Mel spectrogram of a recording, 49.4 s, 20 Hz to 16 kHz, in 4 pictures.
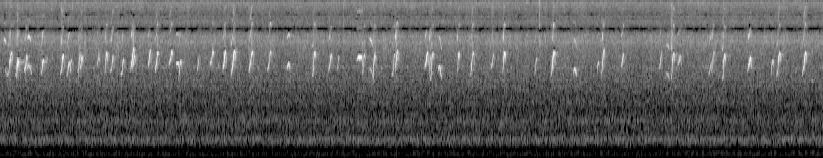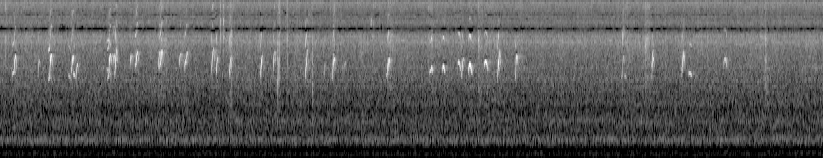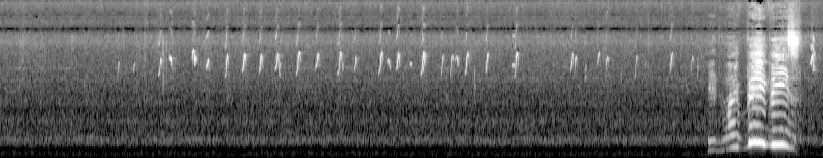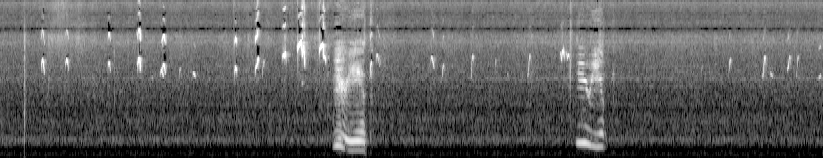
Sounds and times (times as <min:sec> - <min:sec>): Bird: 0:00.0 - 0:20.2, 0:38.6 - 0:42.8
Domestic animals, pets: 0:00.0 - 0:20.2, 0:21.6 - 0:23.9, 0:26.4 - 0:35.3, 0:36.6 - 0:37.0, 0:37.6 - 0:42.8, 0:43.4 - 0:46.3, 0:47.5 - 0:49.3.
